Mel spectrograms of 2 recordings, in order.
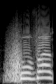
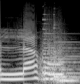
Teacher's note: ہا سانس گرم سانس آتی ہے نرمی کے ساتھ گلے سے اور اس کے ساتھ آواز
